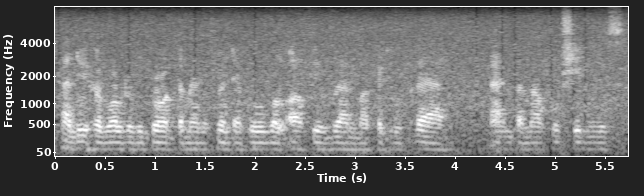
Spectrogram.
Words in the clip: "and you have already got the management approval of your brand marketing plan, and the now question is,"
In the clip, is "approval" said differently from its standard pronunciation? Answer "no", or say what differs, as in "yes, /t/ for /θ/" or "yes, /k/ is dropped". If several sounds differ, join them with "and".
yes, /b/ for /v/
